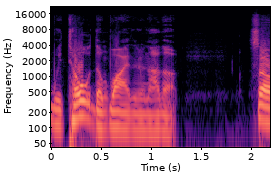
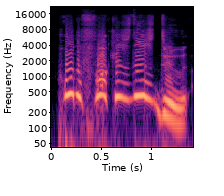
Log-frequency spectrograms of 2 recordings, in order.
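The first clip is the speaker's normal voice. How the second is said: much higher, louder incredulous mock yell; retold outburst; 4 dB louder than usual. Corporal reacting to the general, high loud disbelief.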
